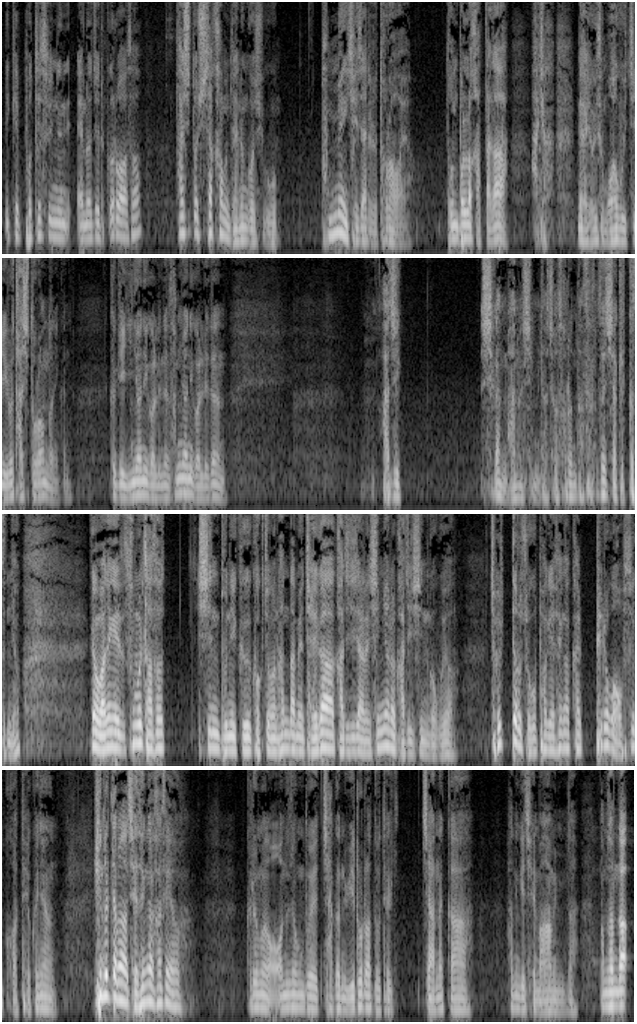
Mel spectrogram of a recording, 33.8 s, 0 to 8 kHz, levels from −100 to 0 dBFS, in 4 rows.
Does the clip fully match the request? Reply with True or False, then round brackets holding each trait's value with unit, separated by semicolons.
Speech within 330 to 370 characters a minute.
True (345 characters per minute)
